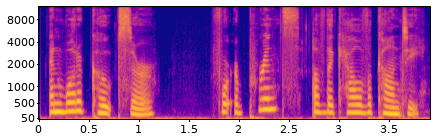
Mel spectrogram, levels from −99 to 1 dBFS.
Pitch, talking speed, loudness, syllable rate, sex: 230 Hz, 170 wpm, -16 LUFS, 5.0 syllables/s, female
